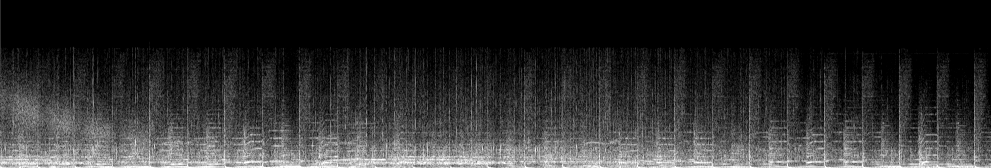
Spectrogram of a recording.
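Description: Upbeat stage music with a steady beat and bass line, with audience applause under it.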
